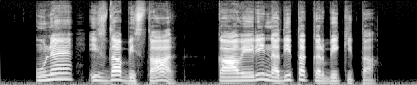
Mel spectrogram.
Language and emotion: Dogri, neutral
